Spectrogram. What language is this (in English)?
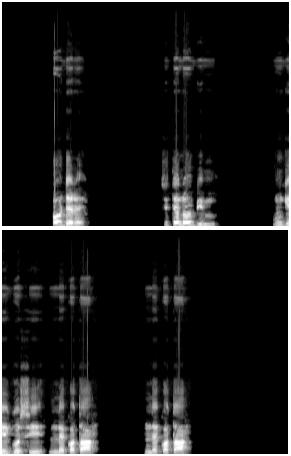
Igbo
